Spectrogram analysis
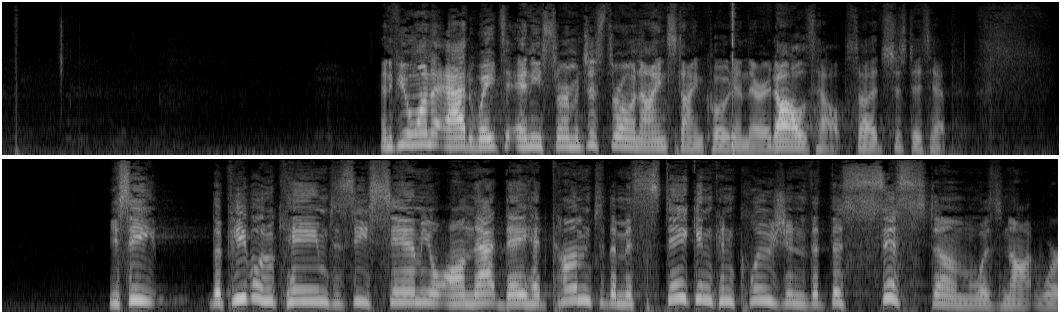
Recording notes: Delivered duruing the Traditional Worship service.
